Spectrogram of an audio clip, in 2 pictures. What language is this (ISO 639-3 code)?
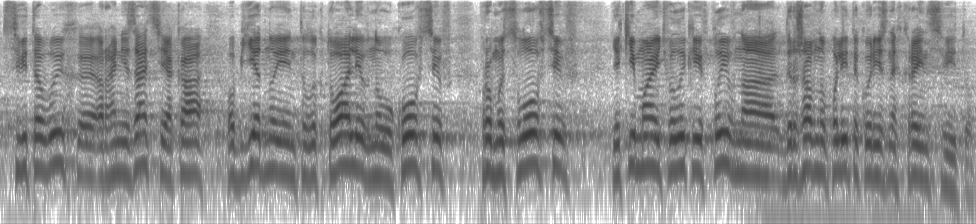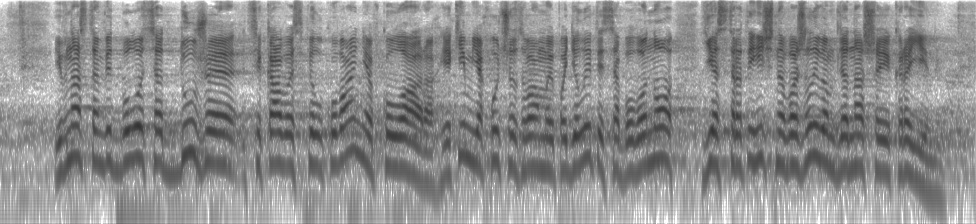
ukr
